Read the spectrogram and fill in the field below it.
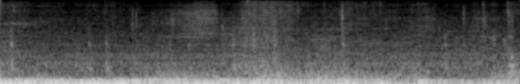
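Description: A car rumbles over bumpy concrete pavers on a road construction stretch in Las Vegas, giving a steady low, heavy drone with uneven jolts.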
